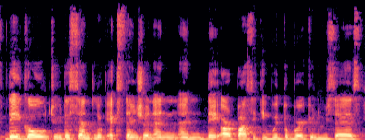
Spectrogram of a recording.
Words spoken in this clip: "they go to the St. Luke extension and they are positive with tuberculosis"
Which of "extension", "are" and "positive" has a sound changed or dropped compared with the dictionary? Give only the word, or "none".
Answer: positive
